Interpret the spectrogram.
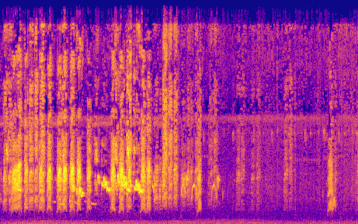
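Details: Birds fighting, giving rapid, scratchy chattering bursts for about four seconds that then fade to a quiet background, with one last short call near the end.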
